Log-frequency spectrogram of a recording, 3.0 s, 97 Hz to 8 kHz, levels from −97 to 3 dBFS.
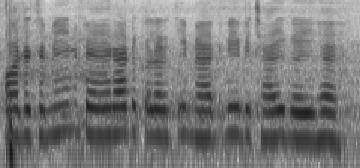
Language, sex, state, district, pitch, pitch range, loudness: Hindi, female, Chandigarh, Chandigarh, 225 Hz, 215-235 Hz, -19 LUFS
